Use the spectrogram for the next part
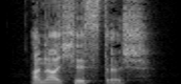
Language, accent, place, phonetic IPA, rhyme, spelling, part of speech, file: German, Germany, Berlin, [anaʁˈçɪstɪʃ], -ɪstɪʃ, anarchistisch, adjective, De-anarchistisch.ogg
- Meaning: anarchistic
